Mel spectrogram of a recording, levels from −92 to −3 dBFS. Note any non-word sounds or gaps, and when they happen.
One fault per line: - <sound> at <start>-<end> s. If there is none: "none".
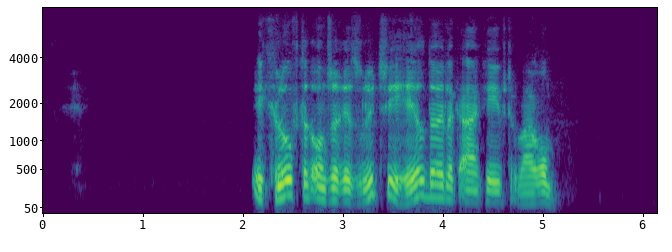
none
